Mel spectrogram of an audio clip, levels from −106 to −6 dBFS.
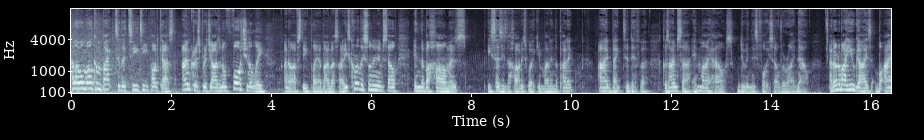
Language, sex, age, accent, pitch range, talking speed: English, male, 30-49, British, 130-170 Hz, 225 wpm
